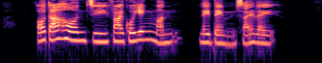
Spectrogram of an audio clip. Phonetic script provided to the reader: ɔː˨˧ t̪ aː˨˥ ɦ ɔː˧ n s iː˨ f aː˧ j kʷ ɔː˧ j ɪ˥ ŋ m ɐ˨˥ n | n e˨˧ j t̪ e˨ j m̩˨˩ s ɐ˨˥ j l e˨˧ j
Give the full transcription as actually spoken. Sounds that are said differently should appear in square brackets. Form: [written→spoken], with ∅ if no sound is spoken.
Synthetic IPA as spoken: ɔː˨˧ t̪ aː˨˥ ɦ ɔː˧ n [s→t͡s] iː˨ f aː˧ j kʷ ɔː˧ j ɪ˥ ŋ m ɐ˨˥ n | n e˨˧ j t̪ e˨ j m̩˨˩ s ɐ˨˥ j l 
